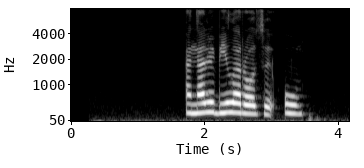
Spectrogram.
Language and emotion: Russian, neutral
